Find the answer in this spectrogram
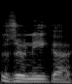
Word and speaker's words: Zuniga: Zuniga, yeah.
